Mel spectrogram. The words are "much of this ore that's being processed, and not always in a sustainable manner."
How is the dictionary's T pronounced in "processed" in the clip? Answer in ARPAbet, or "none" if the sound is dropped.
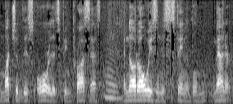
T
